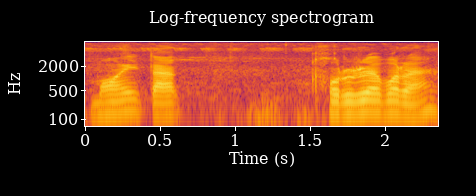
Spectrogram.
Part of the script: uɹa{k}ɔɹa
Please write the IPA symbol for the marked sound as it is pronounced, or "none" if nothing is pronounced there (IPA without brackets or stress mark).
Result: p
